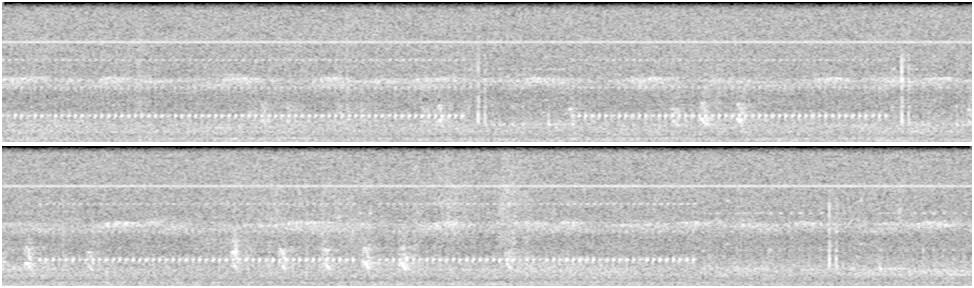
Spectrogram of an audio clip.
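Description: Night chorus of calling animals: a steady high-pitched trill that breaks off and starts again every few seconds, with scattered short chirps, over a low, even rumble.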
